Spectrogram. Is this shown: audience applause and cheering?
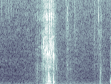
no

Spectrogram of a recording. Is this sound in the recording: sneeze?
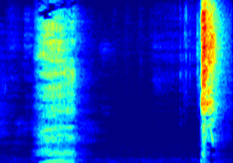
yes

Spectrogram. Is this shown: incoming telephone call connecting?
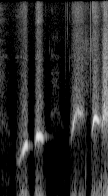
no

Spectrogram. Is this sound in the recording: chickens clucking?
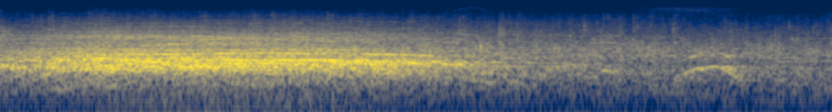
no

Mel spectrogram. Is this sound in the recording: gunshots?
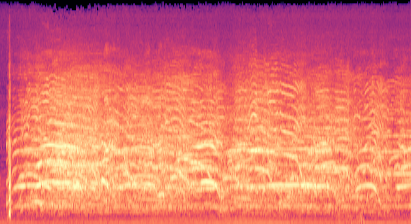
no

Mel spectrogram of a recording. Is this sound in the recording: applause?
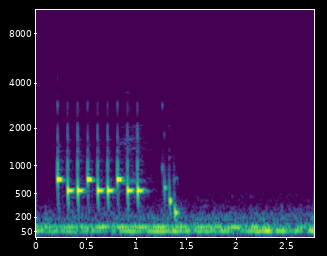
no

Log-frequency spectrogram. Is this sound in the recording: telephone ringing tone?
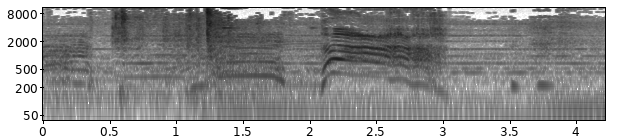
no

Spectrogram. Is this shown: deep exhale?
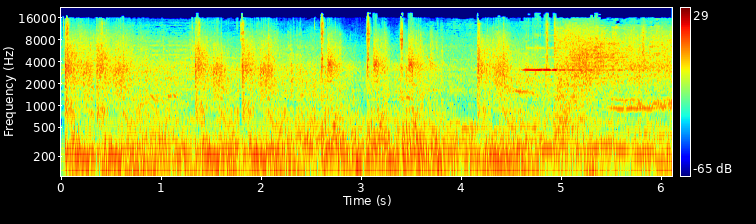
no

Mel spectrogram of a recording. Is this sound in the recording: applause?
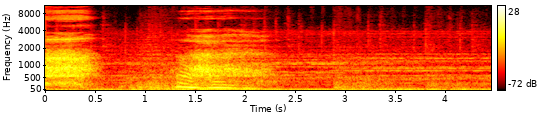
no

